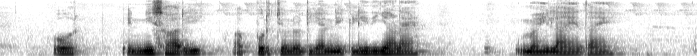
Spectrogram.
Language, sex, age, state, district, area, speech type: Dogri, male, 18-30, Jammu and Kashmir, Samba, rural, spontaneous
